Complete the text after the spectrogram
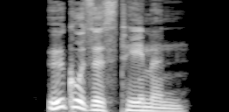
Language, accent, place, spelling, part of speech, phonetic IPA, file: German, Germany, Berlin, Ökosystemen, noun, [ˈøːkozʏsˌteːmən], De-Ökosystemen.ogg
- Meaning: dative plural of Ökosystem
